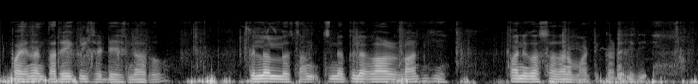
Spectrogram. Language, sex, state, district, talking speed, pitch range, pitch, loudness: Telugu, male, Andhra Pradesh, Sri Satya Sai, 85 wpm, 115-135 Hz, 125 Hz, -20 LUFS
